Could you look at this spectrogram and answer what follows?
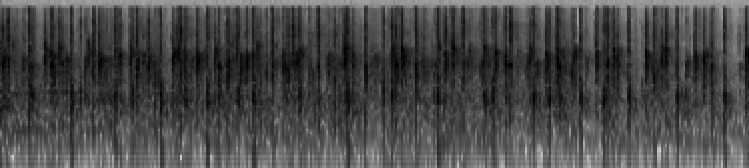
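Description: Sustained applause from a crowd honoring the team behind the game Deathgarden, dense continuous clapping that holds steady throughout without a break.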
